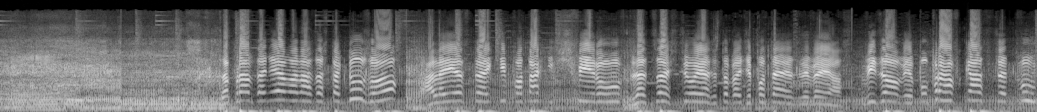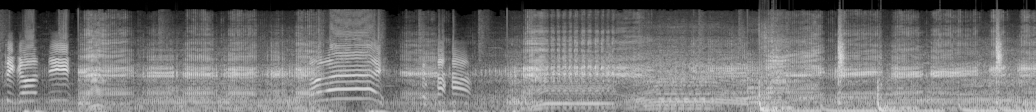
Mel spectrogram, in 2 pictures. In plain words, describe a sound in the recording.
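Other dirt bike engines whine nearby.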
